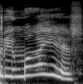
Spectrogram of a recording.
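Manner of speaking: anxious, nervous, high called-out shout. A girl learning to ride her bike calls to the woman behind her: nervous shout. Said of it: "знервовано крикнула вона".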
